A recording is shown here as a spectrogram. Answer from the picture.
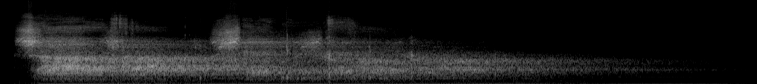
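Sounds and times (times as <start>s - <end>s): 
whisper in a room: 0.2s - 6.5s.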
